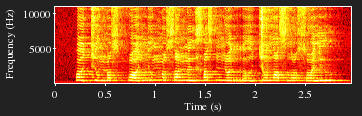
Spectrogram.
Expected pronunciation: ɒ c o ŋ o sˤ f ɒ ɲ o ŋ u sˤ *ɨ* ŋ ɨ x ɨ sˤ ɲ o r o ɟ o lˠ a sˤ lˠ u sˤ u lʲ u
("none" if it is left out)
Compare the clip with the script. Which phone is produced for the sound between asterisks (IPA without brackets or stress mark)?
ɨ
